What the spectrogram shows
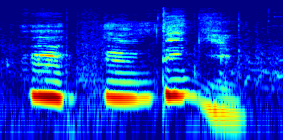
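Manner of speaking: very high, loud words spoken through a yawn. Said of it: "I yawned while I was saying that".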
